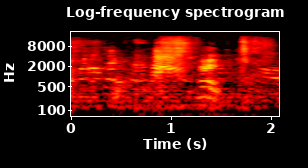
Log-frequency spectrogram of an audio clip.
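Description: A few short, faint voice-like calls, one falling in pitch about one and a half seconds in.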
